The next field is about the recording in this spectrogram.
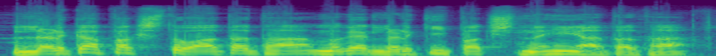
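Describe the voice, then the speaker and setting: A man narrates a true-crime story in a measured, dramatic storytelling manner. His voice sits at a middle pitch. The recording is dry and close, with no room sound. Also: dry recording.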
